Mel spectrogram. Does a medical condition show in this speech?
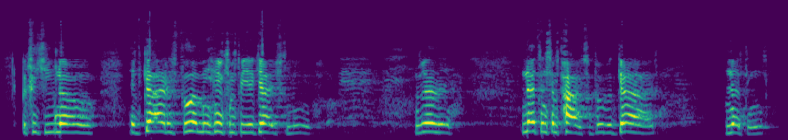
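Yes: hearing loss, cochlear implant; hears about 80% with cochlear implant, hears but does not always understand.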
